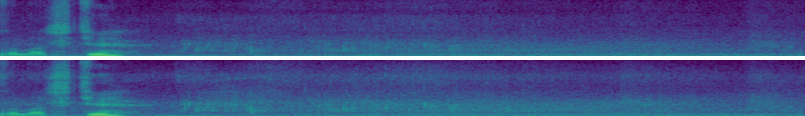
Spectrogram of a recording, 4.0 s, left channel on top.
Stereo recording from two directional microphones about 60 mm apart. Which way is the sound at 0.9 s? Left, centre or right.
Centre.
